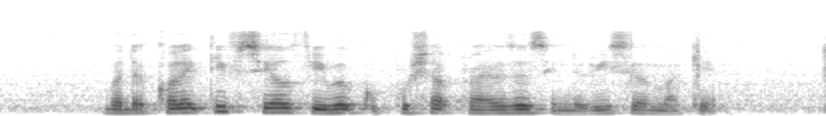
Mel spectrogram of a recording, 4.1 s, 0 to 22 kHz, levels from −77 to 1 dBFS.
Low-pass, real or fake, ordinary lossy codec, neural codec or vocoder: 7.2 kHz; real; none; none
